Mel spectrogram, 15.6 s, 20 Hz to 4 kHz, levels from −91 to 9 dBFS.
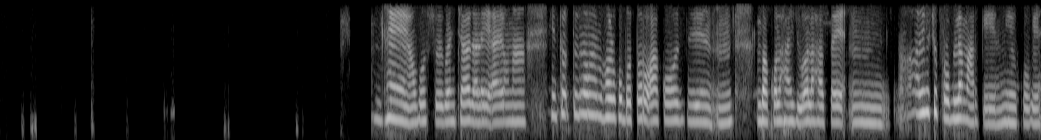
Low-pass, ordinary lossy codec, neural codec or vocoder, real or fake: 3.6 kHz; none; vocoder, 44.1 kHz, 80 mel bands, Vocos; fake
